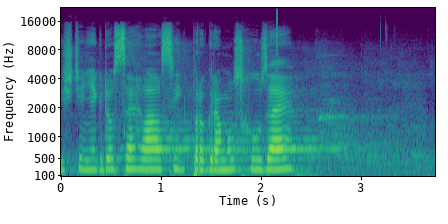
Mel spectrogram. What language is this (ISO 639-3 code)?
ces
